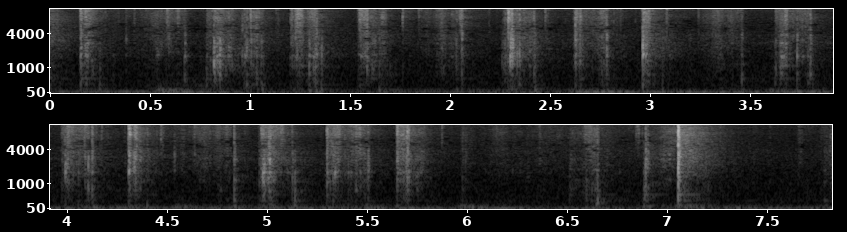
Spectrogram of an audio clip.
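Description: Tarot cards pulled from a deck and handled, a quick run of crisp papery riffles and snaps, close and clear, with a slightly sharper flick near the end.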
